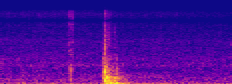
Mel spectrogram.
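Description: A minivan's front door slams shut.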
